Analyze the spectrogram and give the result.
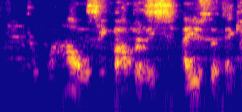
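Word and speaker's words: João: Melbourne for sending me notes on how to pronounce Wow Wow properly. I used to think it was hu like when the baby was born the mother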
